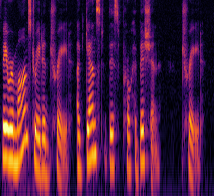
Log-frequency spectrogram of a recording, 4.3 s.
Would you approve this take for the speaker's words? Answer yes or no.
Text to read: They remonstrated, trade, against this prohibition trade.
yes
